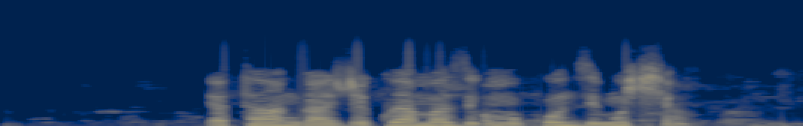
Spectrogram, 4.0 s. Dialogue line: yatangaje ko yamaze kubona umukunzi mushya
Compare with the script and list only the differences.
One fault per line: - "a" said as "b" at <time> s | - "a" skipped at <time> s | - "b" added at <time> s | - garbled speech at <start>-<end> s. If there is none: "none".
- "kubona" skipped at 2.4 s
